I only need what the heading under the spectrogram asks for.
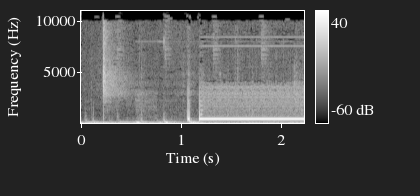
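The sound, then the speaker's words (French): A telephone call is dialled: after a few faint taps comes a sharp click, then a loud, steady mid-pitched line tone that holds unbroken to the end. “J'appelle Alida Levray, et qui est intervenante culturelle.”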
